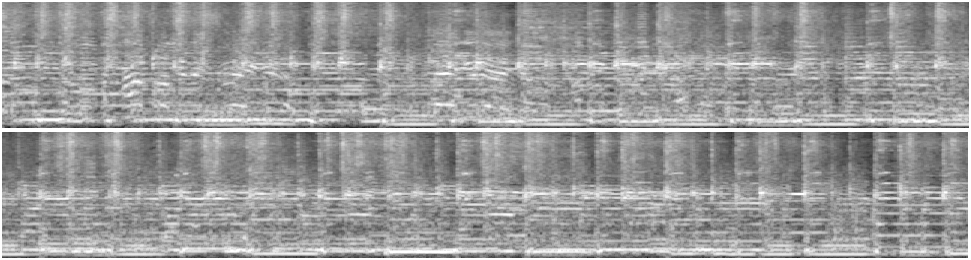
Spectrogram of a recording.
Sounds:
music, folk music, country

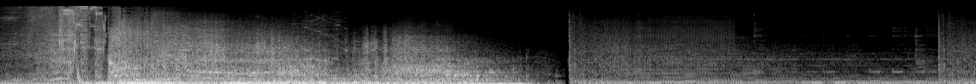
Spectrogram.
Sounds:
dinosaurs bellowing

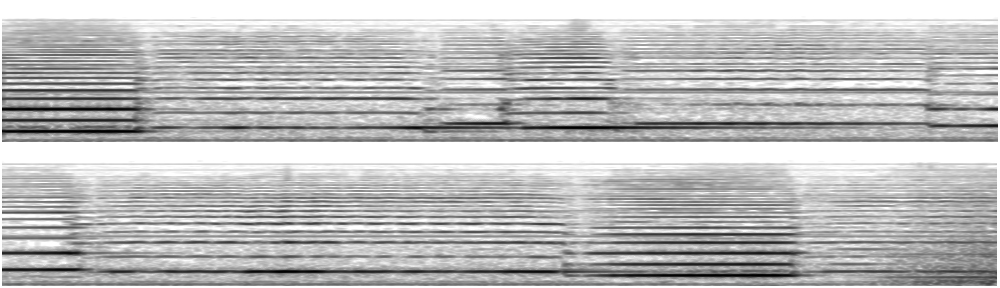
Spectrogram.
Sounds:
music, musical instrument, violin

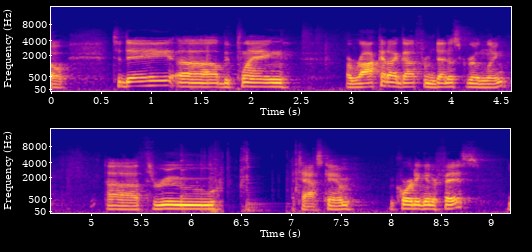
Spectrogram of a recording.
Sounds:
speech

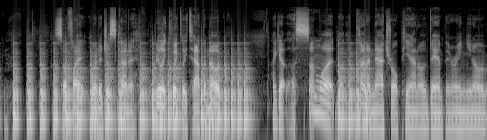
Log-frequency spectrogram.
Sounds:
music, speech, sampler, heart murmur

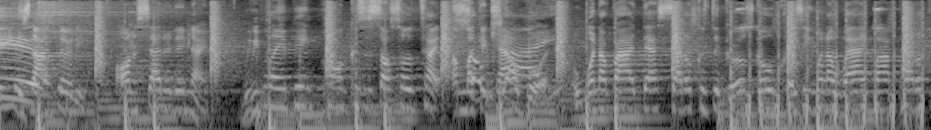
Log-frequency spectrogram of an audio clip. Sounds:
music

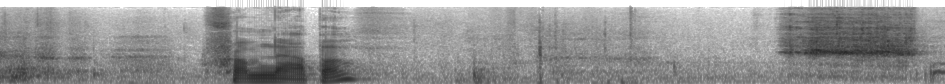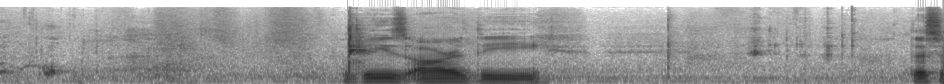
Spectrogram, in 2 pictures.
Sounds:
inside a small room, speech

